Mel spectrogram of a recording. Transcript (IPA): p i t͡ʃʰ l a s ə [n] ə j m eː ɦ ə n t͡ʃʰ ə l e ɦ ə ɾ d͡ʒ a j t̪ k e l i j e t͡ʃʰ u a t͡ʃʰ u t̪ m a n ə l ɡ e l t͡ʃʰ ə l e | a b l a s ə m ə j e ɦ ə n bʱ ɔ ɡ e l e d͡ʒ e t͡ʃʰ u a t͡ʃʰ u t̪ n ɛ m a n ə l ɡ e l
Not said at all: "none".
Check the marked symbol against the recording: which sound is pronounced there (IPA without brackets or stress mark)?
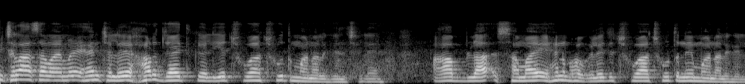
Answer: m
